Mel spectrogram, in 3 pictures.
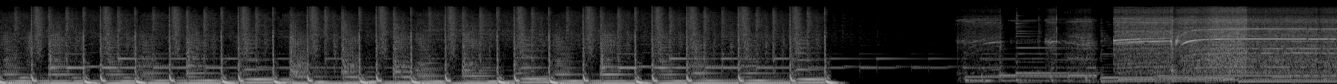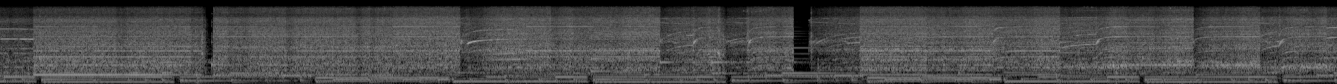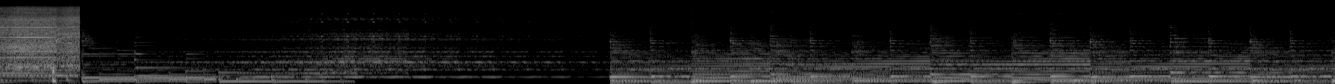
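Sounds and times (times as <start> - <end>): electronic background music: 0.0 - 27.6
drill bit cutting plastic: 9.6 - 27.6
drill motor whining: 9.6 - 27.6.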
